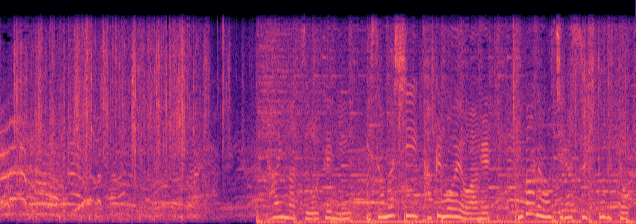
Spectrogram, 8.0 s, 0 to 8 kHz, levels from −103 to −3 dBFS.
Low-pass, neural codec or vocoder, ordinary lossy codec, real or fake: 7.2 kHz; none; none; real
